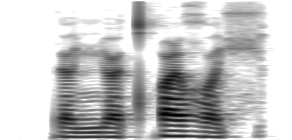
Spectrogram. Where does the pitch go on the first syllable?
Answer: low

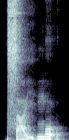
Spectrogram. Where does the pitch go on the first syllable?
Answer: low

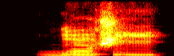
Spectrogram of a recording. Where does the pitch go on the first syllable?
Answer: high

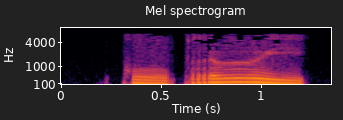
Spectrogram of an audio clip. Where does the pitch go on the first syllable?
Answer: low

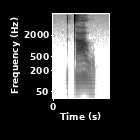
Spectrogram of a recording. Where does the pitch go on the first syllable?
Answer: falling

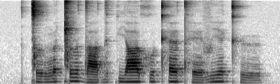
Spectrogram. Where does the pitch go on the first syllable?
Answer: low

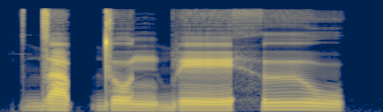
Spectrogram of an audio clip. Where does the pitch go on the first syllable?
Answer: low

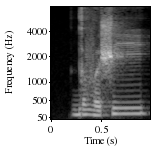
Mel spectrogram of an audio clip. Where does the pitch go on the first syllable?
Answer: high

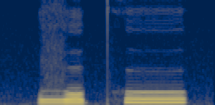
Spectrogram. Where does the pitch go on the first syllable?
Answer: low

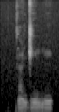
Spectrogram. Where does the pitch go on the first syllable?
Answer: low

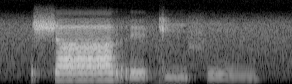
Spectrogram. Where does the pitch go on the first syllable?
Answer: high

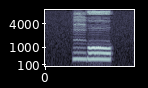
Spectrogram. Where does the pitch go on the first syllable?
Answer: high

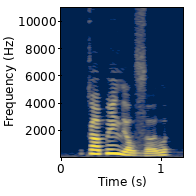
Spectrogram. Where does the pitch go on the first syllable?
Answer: high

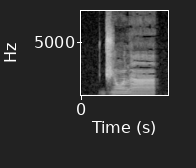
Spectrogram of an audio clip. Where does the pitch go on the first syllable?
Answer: high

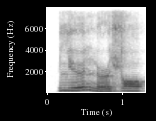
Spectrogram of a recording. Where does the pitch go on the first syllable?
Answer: rising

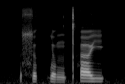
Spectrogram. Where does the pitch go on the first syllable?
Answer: rising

